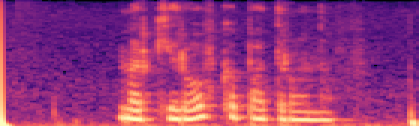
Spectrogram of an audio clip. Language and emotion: Russian, neutral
